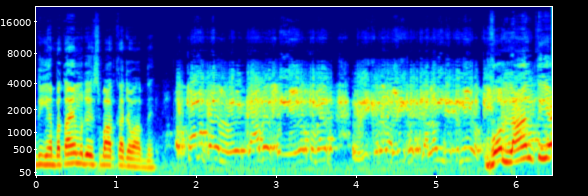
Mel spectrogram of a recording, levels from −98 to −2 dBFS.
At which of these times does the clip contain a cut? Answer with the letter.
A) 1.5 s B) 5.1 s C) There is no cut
A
